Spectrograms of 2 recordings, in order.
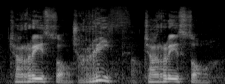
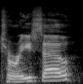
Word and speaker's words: chorizo: chorizo or treason no how do you say that with the aria roll the r charrisso but over there it's the the z is the the th sound you got to tell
